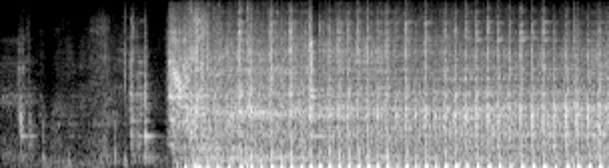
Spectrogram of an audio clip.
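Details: Barn-found Subaru Hyper Fox (Manco) go-kart engine, carb refitted, air filter assembly missing, running on choke: catches after a quiet start and settles into a steady, even thump about three to four beats a second; running normally.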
